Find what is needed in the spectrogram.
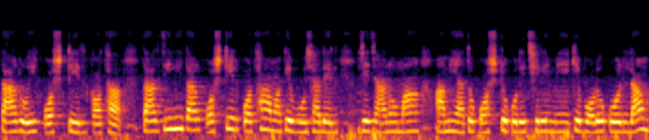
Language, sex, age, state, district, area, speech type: Bengali, female, 30-45, West Bengal, Nadia, rural, spontaneous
